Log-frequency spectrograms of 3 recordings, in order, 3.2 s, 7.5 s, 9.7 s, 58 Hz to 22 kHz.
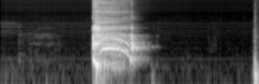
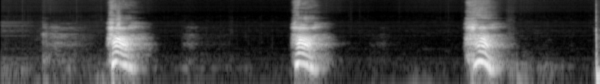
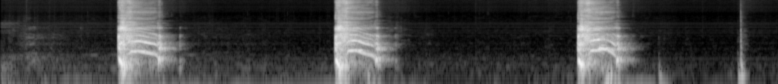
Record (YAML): cough_length: 3.2 s
cough_amplitude: 32767
cough_signal_mean_std_ratio: 0.32
exhalation_length: 7.5 s
exhalation_amplitude: 30846
exhalation_signal_mean_std_ratio: 0.28
three_cough_length: 9.7 s
three_cough_amplitude: 32767
three_cough_signal_mean_std_ratio: 0.32
survey_phase: beta (2021-08-13 to 2022-03-07)
age: 18-44
gender: Female
wearing_mask: 'No'
symptom_none: true
smoker_status: Never smoked
respiratory_condition_asthma: false
respiratory_condition_other: false
recruitment_source: REACT
submission_delay: 5 days
covid_test_result: Negative
covid_test_method: RT-qPCR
